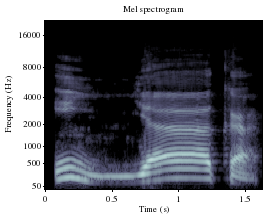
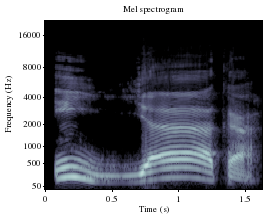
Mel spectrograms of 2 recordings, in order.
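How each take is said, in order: Both takes have the same delivery.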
